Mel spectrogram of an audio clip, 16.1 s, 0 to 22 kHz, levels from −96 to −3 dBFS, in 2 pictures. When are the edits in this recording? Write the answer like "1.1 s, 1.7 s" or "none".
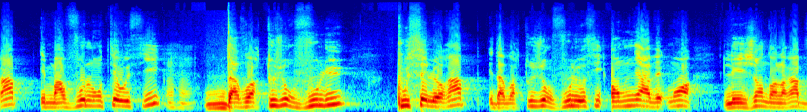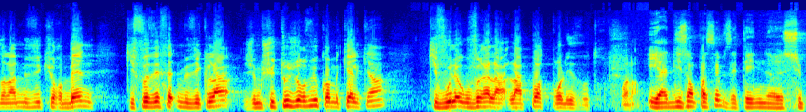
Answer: none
